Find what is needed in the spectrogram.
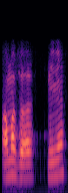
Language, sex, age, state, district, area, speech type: Tamil, male, 18-30, Tamil Nadu, Nagapattinam, rural, conversation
